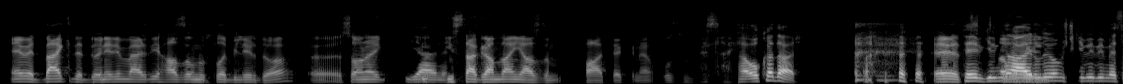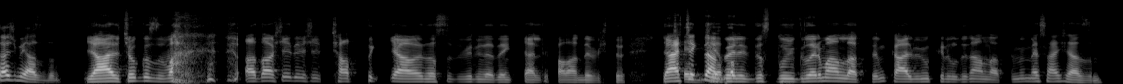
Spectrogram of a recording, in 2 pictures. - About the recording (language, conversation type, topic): Turkish, podcast, Konser deneyimin seni nasıl etkiledi, unutamadığın bir an var mı?
- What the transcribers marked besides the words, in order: chuckle; other background noise; chuckle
